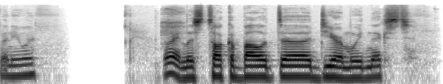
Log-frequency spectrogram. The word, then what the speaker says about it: Diarmuid: How do you pronounce his name? I say Diarmuid. Yeah, Diarmuid. Yeah. You don't pronounce the I in the latter part? I don't think so. Okay. I don't know. I'm not the best with pronunciation. Honestly, in JP they don't. It's Diarmuid though.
